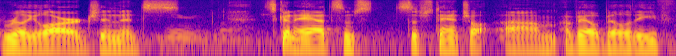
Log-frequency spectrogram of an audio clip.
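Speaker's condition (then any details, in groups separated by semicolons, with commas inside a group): No condition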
